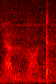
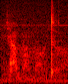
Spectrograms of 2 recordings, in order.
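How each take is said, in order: Both takes have the same delivery.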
